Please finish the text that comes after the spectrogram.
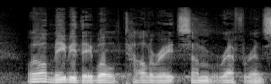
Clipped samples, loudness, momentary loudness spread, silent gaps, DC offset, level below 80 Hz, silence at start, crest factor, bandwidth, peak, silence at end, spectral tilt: under 0.1%; -13 LUFS; 6 LU; none; under 0.1%; -28 dBFS; 0.3 s; 12 dB; 16 kHz; 0 dBFS; 0 s; -6 dB/octave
